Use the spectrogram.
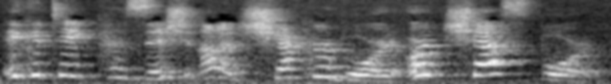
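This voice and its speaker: A woman schoolteacher giving a read-aloud lesson to young pupils, speaking instructively and directly, with expressive emphasis. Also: very high-pitched, moderate pace. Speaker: elementary school teacher. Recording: roomy, distant mic with faint noise.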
